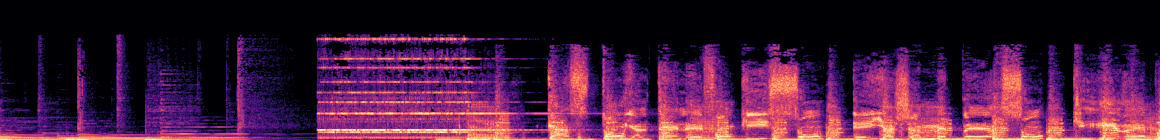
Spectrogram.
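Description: A telephone rings with bright, sustained bell-like tones for a few seconds, then loud, upbeat music with steady percussive beats takes over. No one speaks.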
